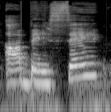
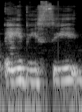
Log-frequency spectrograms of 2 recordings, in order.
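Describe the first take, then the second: First: The letters are said with French letter names. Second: The letters are said with English letter names. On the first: "in the pronunciation of the French language" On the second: "it's spelled A B C"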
